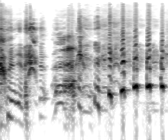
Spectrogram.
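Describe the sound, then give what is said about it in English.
A run of short, sharp coughs into the microphone, coming in a quick uneven series after a moment of breathy, voiced laughter-like sounds. “this whole podcast is going to be of us coughing, coughing, into the mic.”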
